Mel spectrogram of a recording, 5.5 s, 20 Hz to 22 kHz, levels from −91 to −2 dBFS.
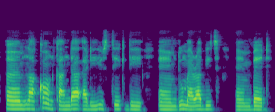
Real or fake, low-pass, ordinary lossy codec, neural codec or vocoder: real; 7.2 kHz; none; none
